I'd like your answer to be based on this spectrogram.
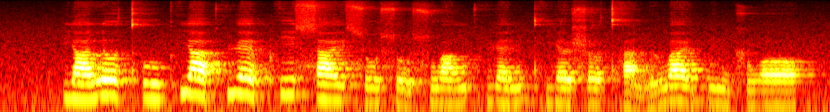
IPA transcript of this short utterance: p j ä˧˥ l ɤ˥˩ t̪ʰ u˧˥ pʰ j ä˥˧ pʰ ɥ ɛ˥˩ pʰ i˥ s a˥ ɪ̯ s u˧˥ s ṵ˨˩ s w ɑ˧˥ ŋ pʰ ɥ ɛ˧˥ n t̪ʰ j ɛ˥ ʂ ɤ˥˩ t̪ʰ a̰˨˩ n ɻ w a˥˧ ɪ̯ p i˥˩ ŋ ʂ w ɔ˥

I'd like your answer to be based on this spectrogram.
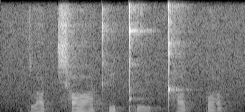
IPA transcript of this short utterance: p l a˨˩ k̚ t͡ɕʰ aː˧ kʰ i˦˥ t̚ kʰ w i˨˩ t̚ kʰ a˨˩ t̚ p a˨˩ t̚

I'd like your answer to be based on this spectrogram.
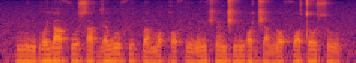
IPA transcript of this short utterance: m ĩ˨ ɡ͡b o˧ j a˦ f u˧ s a˨ ɡ ɛ˨˦ w u˦˨ f i˧ ɡ͡b a˨ m ɔ˧ k ɔ˨ f ĩ˨ w ĩ˧ ʃ ɛ̃˧ d͡ʒ i˧ w ɔ˧ d͡ʒ a˨ n ɔ˧ f ɔ˧ t o˦ s u˦˨

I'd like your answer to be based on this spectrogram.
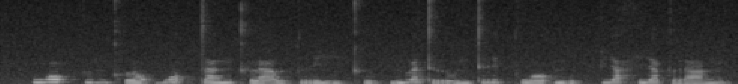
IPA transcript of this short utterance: w ɔ˥˩ ʔ k ɯ˧ ŋ kʰ l ɔ˨˩ ʔ b ɔ˥˩ ʔ t a˦˥ n kʰ l a˨˩ w k r iː˩˦ kʰ ɯ˨˩ k̚ ŋ ɯ˥˩ a̯ t r u˨˩ n t r i˥˩ t̚ k w ɔ˦˥ ʔ ŋ u˨˩ ʔ k i˥˩ a̯ h i˥˩ a̯ k r a˦˥ ŋ

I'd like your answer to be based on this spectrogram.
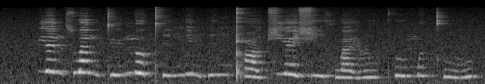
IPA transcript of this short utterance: p j ɛ˥˧ n s w a˥˩ n t̪ y˧˥ n̪ ɤ˥˩ t̪ʰ i˧˥ ŋ i˥˩ n p i˥ ŋ pʰ ɑ˨˩ ʊ̯ t͡ɕ j ɛ˥˧ ɕ i˥˩ x w a˨˩ ɪ̯ ɻ u˧˥ pʰ u˥ m ɤ˥ kʰ u˨˩˦

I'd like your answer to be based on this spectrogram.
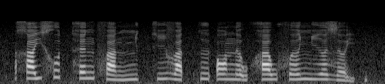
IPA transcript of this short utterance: x a˨˦ j x o˦˥ t̚ h ɛ˧ ŋ f a˧˩ n ɲ ɨ˨˩ k̚ x i˨˦ v a˨˩ t̚ k ɨ˧ ʔ ɔ˧ n ə̰ː˧˨ w h a˧ w f əː˨˦ ɲ i˧ ə̯ z ə̰˧˨ j ʔ

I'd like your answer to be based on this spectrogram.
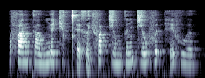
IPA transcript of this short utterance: f a˧ ŋ k a̤˨˩ w ŋ ɛ˧ t͡ɕ o˨˩ k̚ t̪ʰ ɛ̰˧˨ x ə̰˧˨ j f a˦˥ k̚ t͡ɕ ə̤ː˨˩ m k ə˨˦ n t͡ɕ əː˨˦ w f ə˦˥ t̚ h ḛ˧˥ f ṳ˨˩ ə̯

